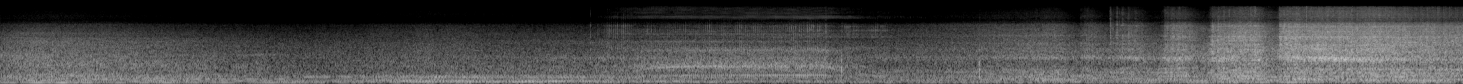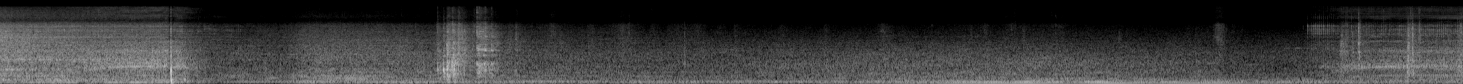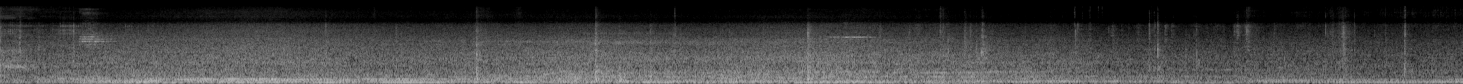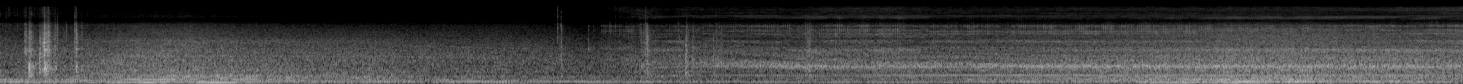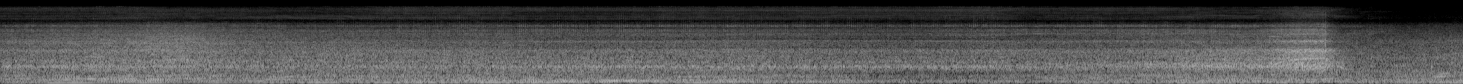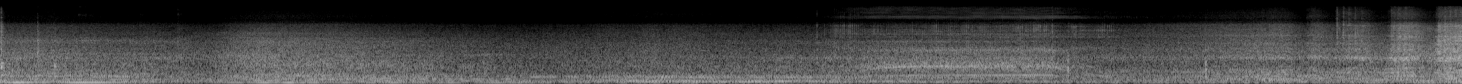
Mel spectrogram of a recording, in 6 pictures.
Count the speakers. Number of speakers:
zero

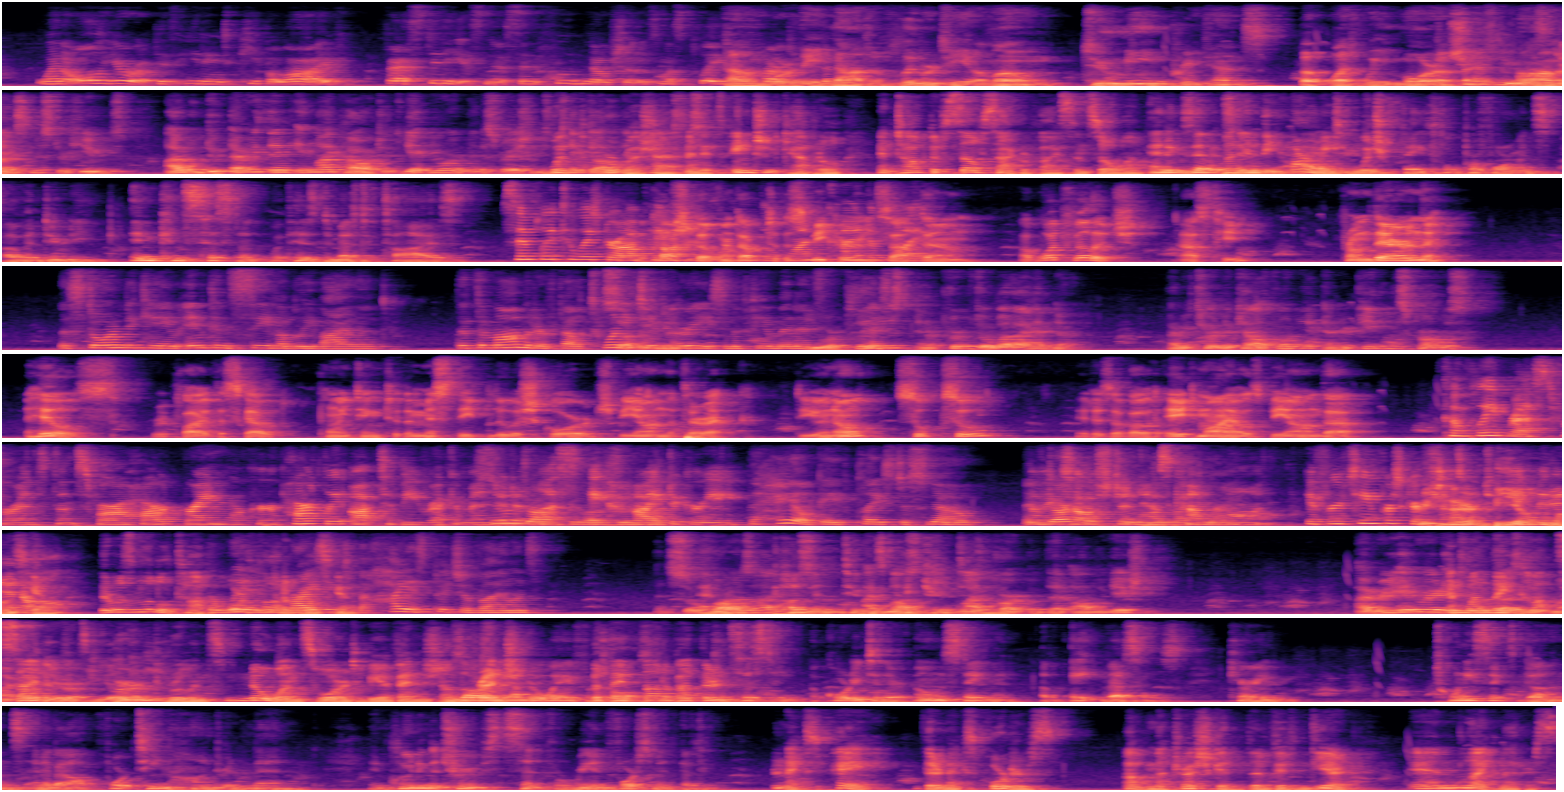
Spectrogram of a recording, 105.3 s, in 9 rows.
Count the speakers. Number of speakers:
eight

